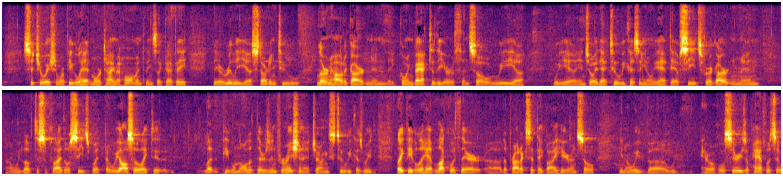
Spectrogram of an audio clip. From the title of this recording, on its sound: Live At Jung Garden Center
